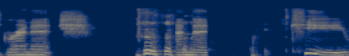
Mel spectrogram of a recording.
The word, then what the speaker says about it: Greenwich: So there's been an ongoing theme on this trip about how you pronounce things here versus how they're spelled. Because like Greenwich is Greenwich.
